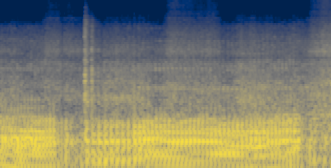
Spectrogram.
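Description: Sport motorcycle engine running while ridden slowly at low revs, its pitch shifting a little. A single sharp click comes about a second in.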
